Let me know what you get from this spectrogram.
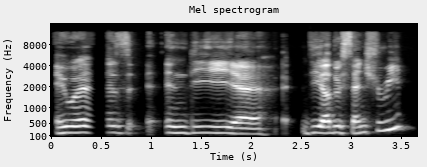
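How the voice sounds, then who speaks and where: A woman's voice: medium pitch, a little slow. Hesitant woman. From Quebec, Canada. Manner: hesitant, many fillers and restarts, light laughs. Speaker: panelist, sauna operator. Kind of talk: panel discussion answer.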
